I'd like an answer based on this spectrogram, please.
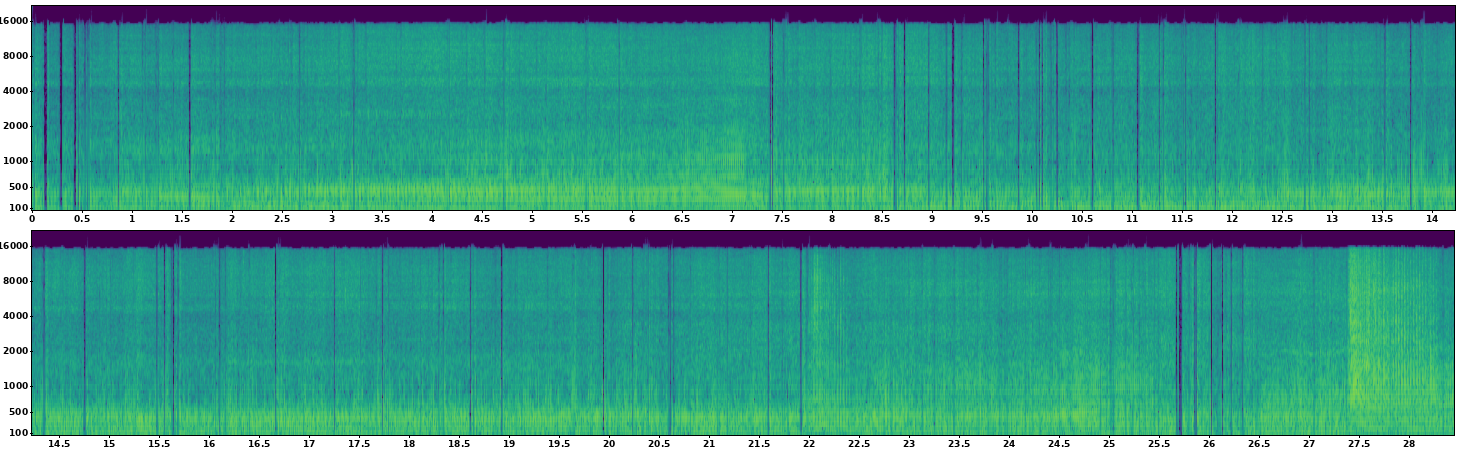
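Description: Motorcycle engine under way, its revs climbing and dropping back several times as the bike accelerates and shifts, with steady wind rush over the microphone.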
